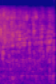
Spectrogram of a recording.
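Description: Water gushing steadily from a pump at a fishpond property in Cabangan, Zambales, a close, continuous rushing splash with no talk.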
